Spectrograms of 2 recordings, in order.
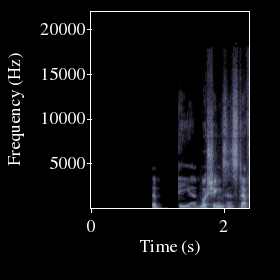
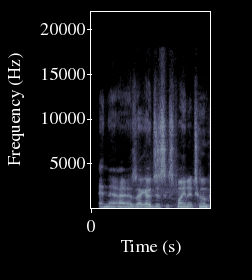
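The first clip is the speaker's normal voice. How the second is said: normal talking voice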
